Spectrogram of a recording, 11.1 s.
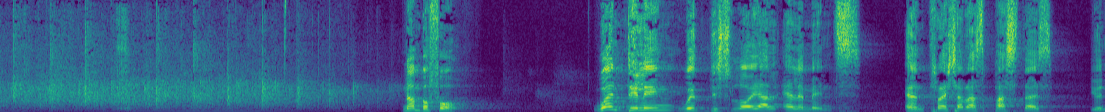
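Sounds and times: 
audience applause: 0.0 - 4.0
speech: 4.0 - 4.6, 6.0 - 11.0.

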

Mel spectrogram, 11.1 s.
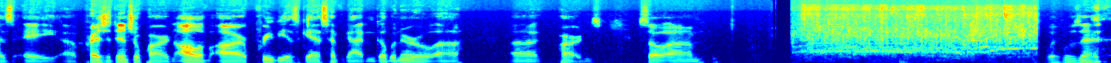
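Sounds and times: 
speech: 0.0 - 7.2, 10.5 - 11.0
applause for the first presidential pardon: 7.9 - 10.4.

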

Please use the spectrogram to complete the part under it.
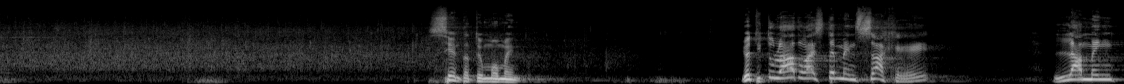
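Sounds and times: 
audience applause: 0.0 - 6.4
speech: 4.3 - 5.4, 7.4 - 9.4, 10.5 - 11.2.

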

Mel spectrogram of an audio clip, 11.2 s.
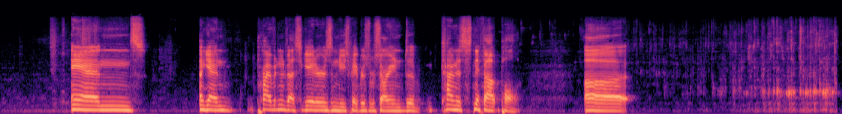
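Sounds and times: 
speech: 0.7 - 2.0, 2.6 - 7.0, 7.8 - 8.4
person urinating: 7.0 - 11.2.

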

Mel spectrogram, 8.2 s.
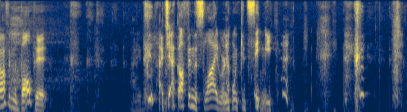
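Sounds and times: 
speech: 0.0 - 1.5, 2.7 - 7.4
person gasping while holding back words: 0.0 - 2.5.

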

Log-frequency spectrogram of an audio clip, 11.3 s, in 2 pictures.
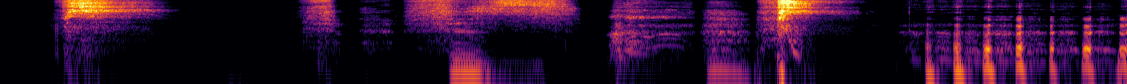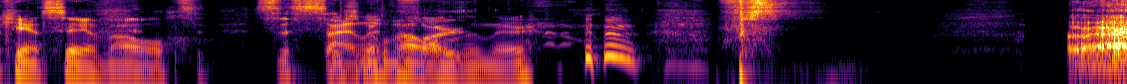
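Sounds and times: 
loud rush of noisy breath: 1.5 - 4.4, 8.9 - 9.6, 10.2 - 10.8
speech: 2.2 - 2.6, 4.7 - 9.4, 11.0 - 11.2
laughter: 4.6 - 6.3, 8.3 - 8.9
low guttural burp: 11.0 - 11.2.

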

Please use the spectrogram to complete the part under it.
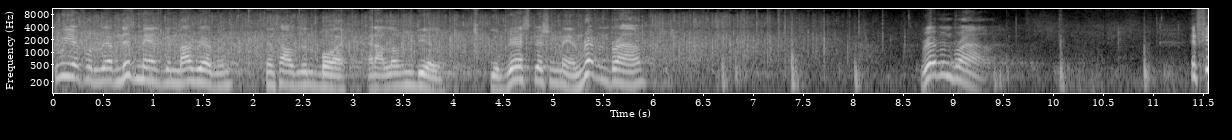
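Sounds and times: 
speech: 0.0 - 6.1, 8.7 - 9.4, 11.4 - 11.5
crowd applauding: 0.0 - 8.6.

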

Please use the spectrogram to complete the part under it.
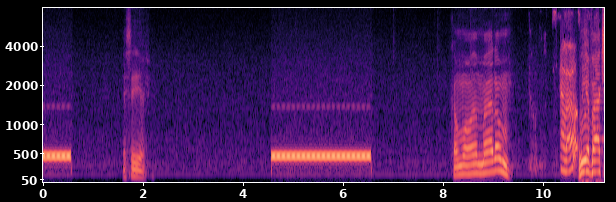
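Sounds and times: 
telephone ringback tone from an outgoing call: 0.0 - 0.6, 4.6 - 6.6
speech: 1.6 - 2.2, 8.2 - 9.4, 10.3 - 11.2.

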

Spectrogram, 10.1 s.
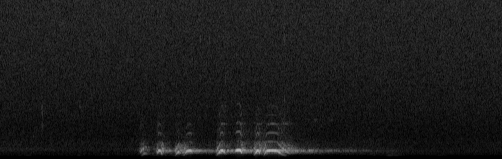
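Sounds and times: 
Barred owls trading excited hoots and looping cackles: 2.8 - 6.5.

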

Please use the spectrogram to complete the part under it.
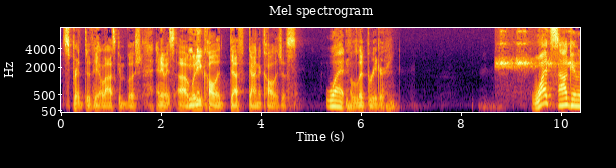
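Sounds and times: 
speech: 0.0 - 6.8, 9.4 - 10.3
cricket chirping sound effect: 8.7 - 10.3.

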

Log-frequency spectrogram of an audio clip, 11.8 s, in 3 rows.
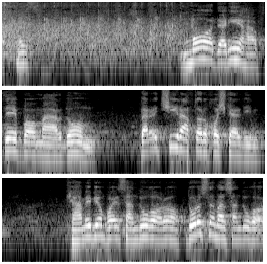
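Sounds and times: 
audience applause: 0.0 - 3.2
speech: 0.2 - 0.6, 2.7 - 5.4, 6.0 - 7.9, 8.9 - 11.7.

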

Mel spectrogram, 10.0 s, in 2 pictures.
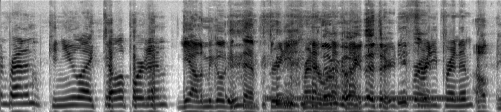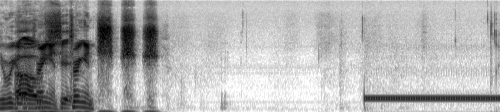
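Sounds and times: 
speech: 0.0 - 6.6
laughter: 1.2 - 4.4
telephone dial tone of outgoing call: 8.6 - 10.0.

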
